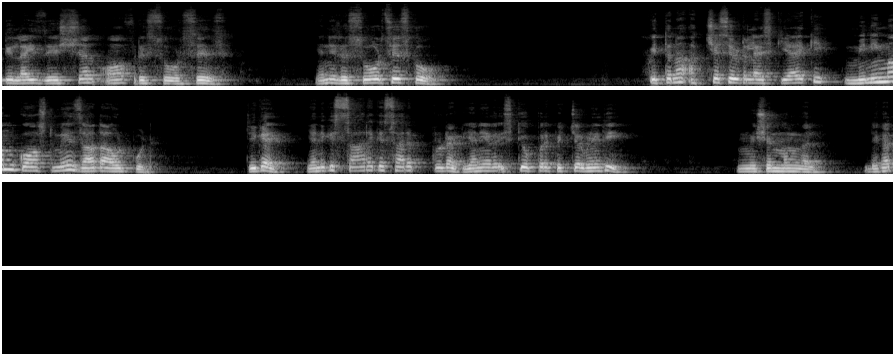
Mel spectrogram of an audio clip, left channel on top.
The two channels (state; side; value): silent; right; digital silence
